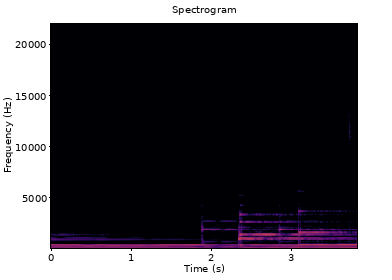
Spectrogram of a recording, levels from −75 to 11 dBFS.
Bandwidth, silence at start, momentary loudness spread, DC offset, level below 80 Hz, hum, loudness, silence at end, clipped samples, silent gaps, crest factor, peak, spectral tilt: 13 kHz; 0 s; 8 LU; under 0.1%; -56 dBFS; none; -39 LUFS; 0 s; under 0.1%; none; 28 dB; -10 dBFS; -8 dB/octave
